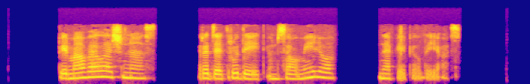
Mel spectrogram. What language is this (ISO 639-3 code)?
lav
